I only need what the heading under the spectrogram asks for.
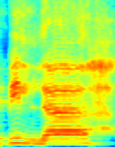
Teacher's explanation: بالکل ڈیپ، اس کا مخرج بہت نیچے ہے، اور یعنی اس کی آواز بہت نحیف سی آتی ہے، ٹھیک ہے، جیسے باللہ. اب آخر میں جو آپ ہا ریلیز کریں اس کی آواز کافی نحیف ہوتی ہے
